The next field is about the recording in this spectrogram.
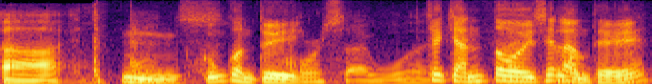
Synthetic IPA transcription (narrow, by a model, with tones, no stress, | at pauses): ʔɨ˨˩mkʊ̰˧˥ŋ͡mkɔ˨˩nt̪wi˨˩t͡ɕa˦˥k̚t͡ɕa˨˦ŋ̟t̪o˧jsɛ̰˧˥laː˨˩mt̪ʰe˨˦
